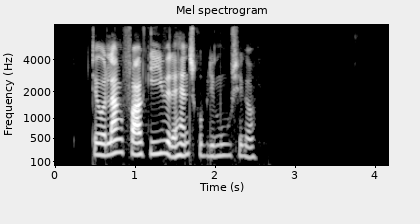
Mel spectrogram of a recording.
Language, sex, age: Danish, female, 41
